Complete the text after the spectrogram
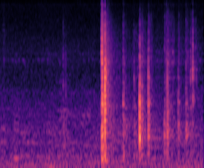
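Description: A skateboard clatters on pavement.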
